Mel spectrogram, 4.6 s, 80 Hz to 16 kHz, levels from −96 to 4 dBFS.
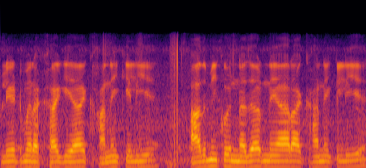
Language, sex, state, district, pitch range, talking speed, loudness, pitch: Hindi, male, Bihar, Katihar, 115-120 Hz, 235 wpm, -18 LUFS, 120 Hz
